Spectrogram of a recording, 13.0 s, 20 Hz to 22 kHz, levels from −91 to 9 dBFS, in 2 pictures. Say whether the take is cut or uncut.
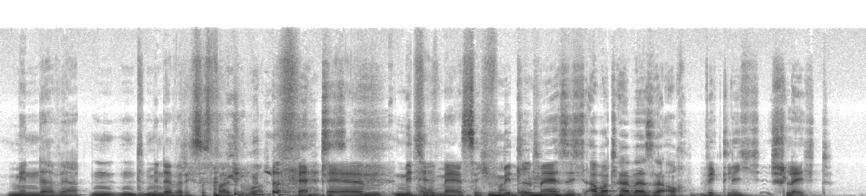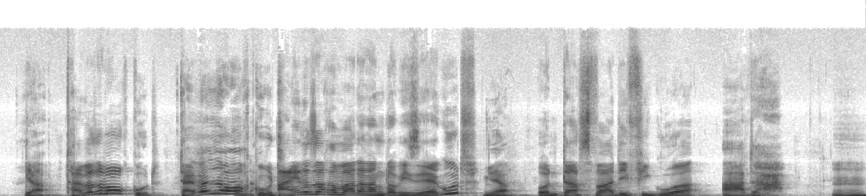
uncut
